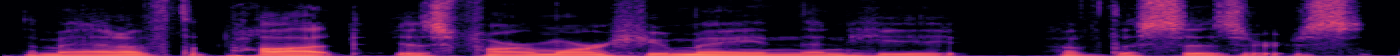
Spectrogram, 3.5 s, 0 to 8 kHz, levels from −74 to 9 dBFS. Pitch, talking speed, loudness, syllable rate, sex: 115 Hz, 240 wpm, -17 LUFS, 5.5 syllables/s, male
